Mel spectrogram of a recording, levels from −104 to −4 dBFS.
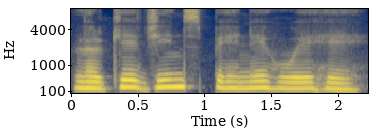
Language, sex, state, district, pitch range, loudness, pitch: Hindi, female, Arunachal Pradesh, Papum Pare, 170-200 Hz, -15 LUFS, 180 Hz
